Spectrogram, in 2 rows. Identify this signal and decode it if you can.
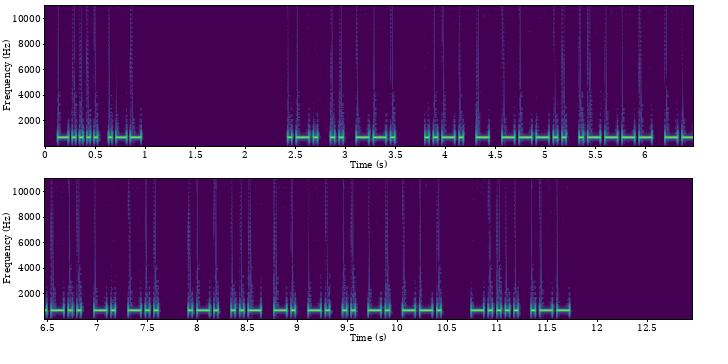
Morse code, heard as a keyed tone, about 33 wpm, 700 Hz. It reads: 6W RIG FT818ND RUNNING 6W
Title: Speed-Racing Common QSO Phrases - 28wpm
